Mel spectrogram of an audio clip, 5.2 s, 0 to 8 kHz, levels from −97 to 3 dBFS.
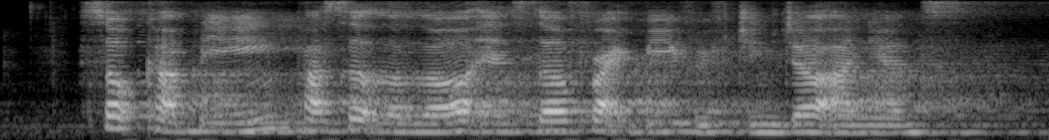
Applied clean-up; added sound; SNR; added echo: none; none; none; reverberation time 2.7 s.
